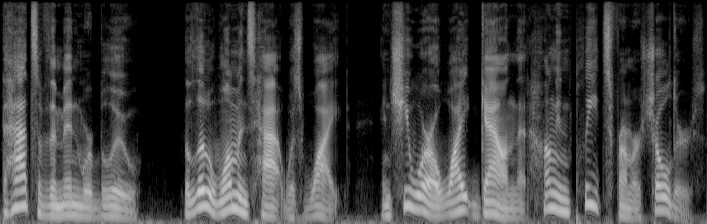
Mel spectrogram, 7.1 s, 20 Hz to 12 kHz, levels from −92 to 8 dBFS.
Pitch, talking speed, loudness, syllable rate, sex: 120 Hz, 220 wpm, -21 LUFS, 5.1 syllables/s, male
